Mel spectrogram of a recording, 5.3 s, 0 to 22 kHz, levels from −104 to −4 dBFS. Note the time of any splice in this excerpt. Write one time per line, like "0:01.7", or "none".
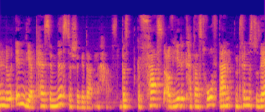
0:02.3
0:04.3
